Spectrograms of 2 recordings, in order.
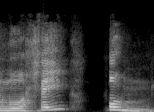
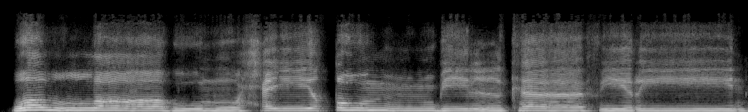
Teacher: Jumpa to tu nak kena tebal bunyi tum tu. Jangan muhitum.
